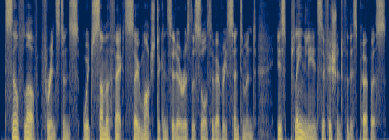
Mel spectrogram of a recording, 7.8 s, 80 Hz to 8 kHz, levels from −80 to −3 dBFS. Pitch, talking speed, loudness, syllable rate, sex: 90 Hz, 175 wpm, -22 LUFS, 5.5 syllables/s, male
